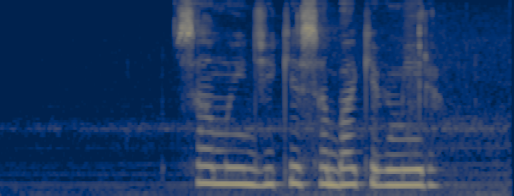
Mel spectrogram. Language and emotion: Russian, neutral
